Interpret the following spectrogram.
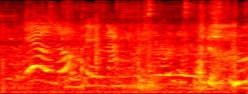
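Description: Children's high-pitched voices calling and chattering at play, mixed with other people talking.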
